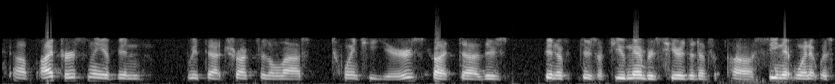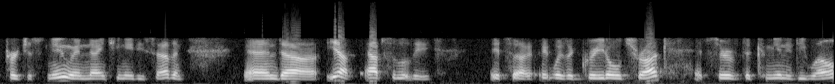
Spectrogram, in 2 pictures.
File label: truck sad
